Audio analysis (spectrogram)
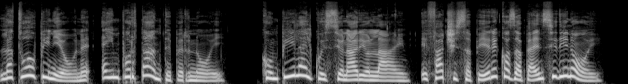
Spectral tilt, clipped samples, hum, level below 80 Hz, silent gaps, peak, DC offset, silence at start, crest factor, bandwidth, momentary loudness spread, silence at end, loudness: -5 dB/octave; under 0.1%; none; -50 dBFS; 2.39-2.57 s; 0 dBFS; under 0.1%; 0 s; 12 dB; over 20 kHz; 5 LU; 0.25 s; -13 LUFS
